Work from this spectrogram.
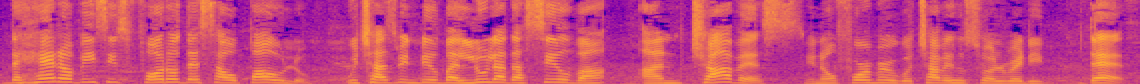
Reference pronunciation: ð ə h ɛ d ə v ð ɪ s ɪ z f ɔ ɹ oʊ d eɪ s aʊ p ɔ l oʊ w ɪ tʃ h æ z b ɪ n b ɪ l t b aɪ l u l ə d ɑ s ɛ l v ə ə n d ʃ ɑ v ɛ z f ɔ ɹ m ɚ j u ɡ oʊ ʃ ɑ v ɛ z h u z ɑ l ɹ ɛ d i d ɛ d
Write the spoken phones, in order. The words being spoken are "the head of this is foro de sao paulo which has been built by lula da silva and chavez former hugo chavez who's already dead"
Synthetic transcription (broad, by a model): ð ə h ɛ d ə v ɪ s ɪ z f ɔ ɹ oʊ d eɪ s aʊ p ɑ l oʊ w ɪ tʃ h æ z b ɪ n b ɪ l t b aɪ l u l ə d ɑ s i l v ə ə n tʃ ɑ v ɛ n f ɔ ɹ m ɚ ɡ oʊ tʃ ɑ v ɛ s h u s ɑ l ɹ ɛ d i d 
